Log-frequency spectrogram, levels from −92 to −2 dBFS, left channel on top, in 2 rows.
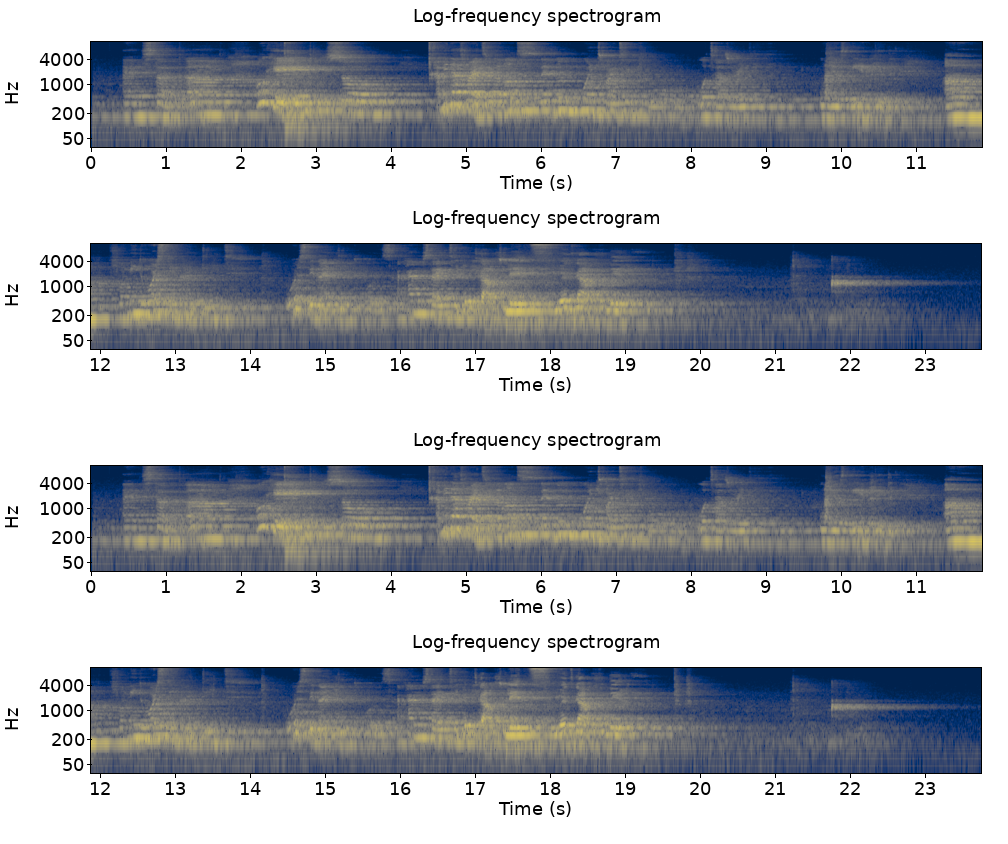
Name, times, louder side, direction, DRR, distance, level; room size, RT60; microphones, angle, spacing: voice 1, 0.4-3.9 4.5-9.2 9.7-11.0 11.3-13.9 14.5-18.3 21.2-21.3 21.7-21.8, left 1 dB, 5° right, -7 dB, 3.0 m, -30 dB
voice 2, 16.8-17.7 18.0-19.0, right 1 dB, 75° right, 1 dB, 1.2 m, -25 dB
16.5 x 10.0 x 3.3 m, 2.9 s
head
